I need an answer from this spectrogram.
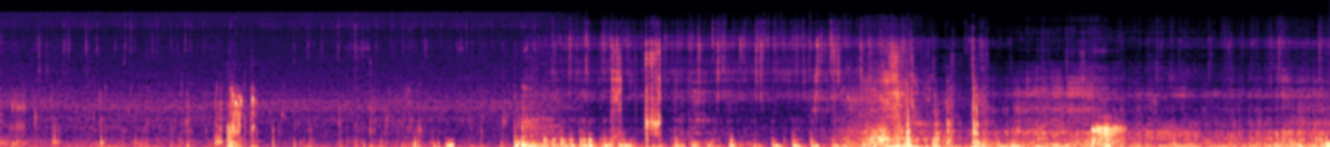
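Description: Water noise and bubbling on an underwater camera's microphone during a spearfishing dive. Scattered faint clicks give way, about seven seconds in, to a louder low rushing that stays to the end, with a few sharp clicks in it.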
